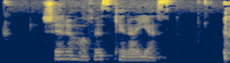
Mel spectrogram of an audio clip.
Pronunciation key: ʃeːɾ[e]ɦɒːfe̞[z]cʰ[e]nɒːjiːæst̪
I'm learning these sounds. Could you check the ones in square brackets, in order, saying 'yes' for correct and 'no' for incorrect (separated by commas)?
yes, yes, yes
